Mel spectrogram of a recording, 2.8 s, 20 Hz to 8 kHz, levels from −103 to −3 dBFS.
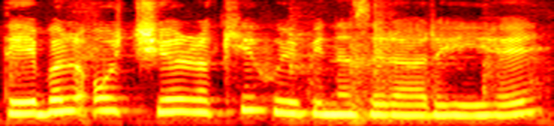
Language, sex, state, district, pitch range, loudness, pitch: Hindi, female, Arunachal Pradesh, Lower Dibang Valley, 215-265 Hz, -18 LUFS, 240 Hz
